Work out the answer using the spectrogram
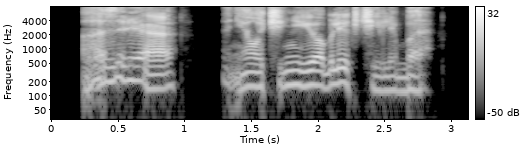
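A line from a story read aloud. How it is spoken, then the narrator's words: Grumbled. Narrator (Russian): проворчал Люцифер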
